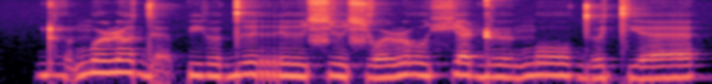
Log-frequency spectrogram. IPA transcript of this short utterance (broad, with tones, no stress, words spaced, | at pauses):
ɖʱə̰˧˩ŋʊː˥ɭəː˥ dɛ̰˩˧pjʏ˧˩ d̪ɪː˥ rɪː˧˩ ɕɪ˧˩ɕʊː˩˧ ɭʊː˥˧çɛ˥˧ɖʏː˧˩ŋoː˥˧ d̪ʏː˩˧tʲɛː˩˧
